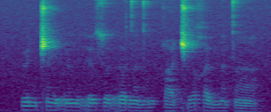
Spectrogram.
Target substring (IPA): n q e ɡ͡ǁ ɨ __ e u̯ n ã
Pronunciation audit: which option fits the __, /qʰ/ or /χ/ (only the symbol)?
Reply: χ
